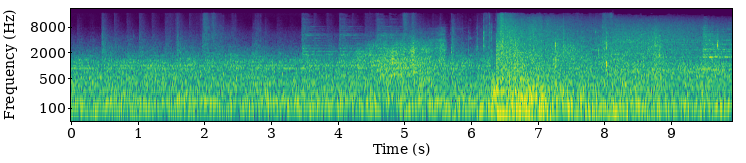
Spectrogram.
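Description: Heavy naval gunfire from battleship guns in World of Warships, a dense continuous rumble of booming salvos with a louder burst near the end, no voices.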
